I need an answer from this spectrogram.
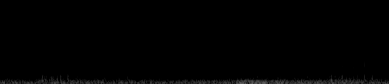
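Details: Purring of a wild orange tabby lying on grass, delighted at being petted; a deep, even, pulsing rumble that grows louder for a moment near the end, with a thin high whine faintly overhead.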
